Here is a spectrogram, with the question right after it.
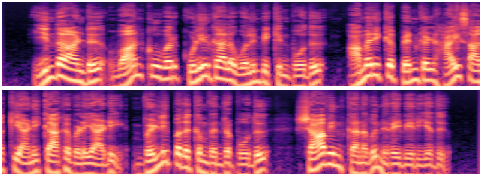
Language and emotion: Tamil, neutral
